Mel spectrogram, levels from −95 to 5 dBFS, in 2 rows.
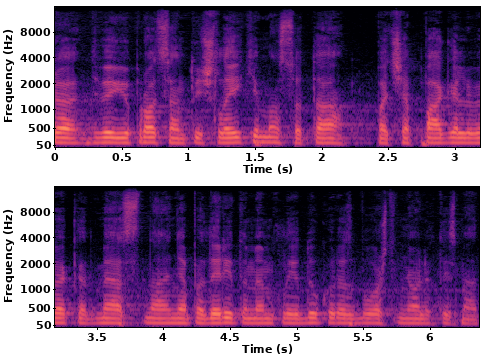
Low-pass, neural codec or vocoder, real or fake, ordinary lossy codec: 14.4 kHz; none; real; Opus, 64 kbps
